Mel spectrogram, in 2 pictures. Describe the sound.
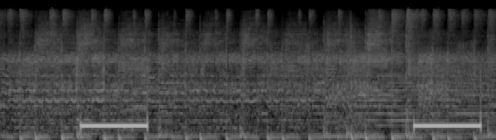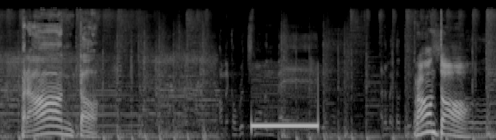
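Telephone tones as a call is placed: three steady, single-pitch beeps, each about a second long and evenly spaced, with people talking in between.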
